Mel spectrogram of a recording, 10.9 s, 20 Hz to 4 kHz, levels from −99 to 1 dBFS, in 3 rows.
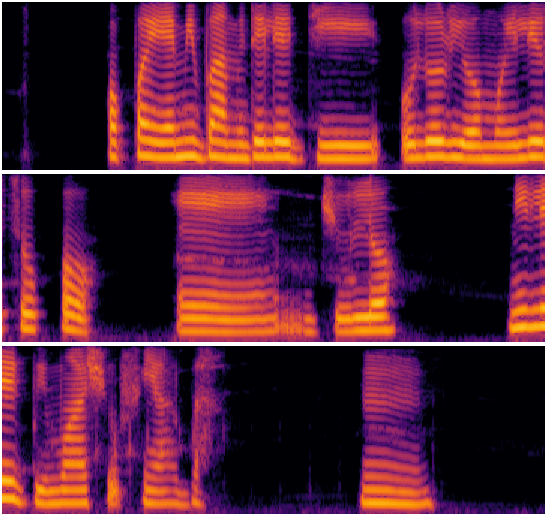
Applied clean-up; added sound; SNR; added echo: neural mask model DeepFilterNet 3.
